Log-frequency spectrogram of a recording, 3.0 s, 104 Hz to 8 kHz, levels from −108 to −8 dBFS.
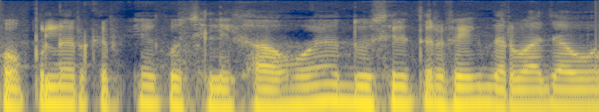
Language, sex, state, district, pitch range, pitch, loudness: Hindi, male, Uttar Pradesh, Muzaffarnagar, 125-140 Hz, 135 Hz, -16 LUFS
